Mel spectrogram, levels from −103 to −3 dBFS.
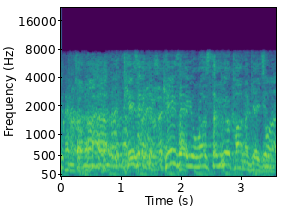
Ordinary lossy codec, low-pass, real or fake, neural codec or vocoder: Opus, 24 kbps; 7.2 kHz; real; none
